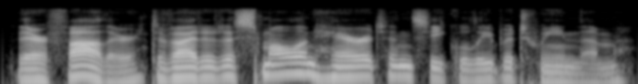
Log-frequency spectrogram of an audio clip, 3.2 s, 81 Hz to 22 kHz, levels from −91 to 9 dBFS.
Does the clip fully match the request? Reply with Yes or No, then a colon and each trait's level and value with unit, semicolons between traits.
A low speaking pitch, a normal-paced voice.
Yes: low, 115 Hz; average, 170 wpm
